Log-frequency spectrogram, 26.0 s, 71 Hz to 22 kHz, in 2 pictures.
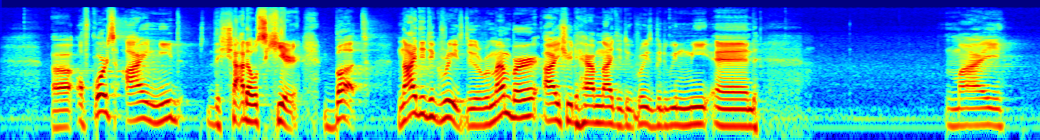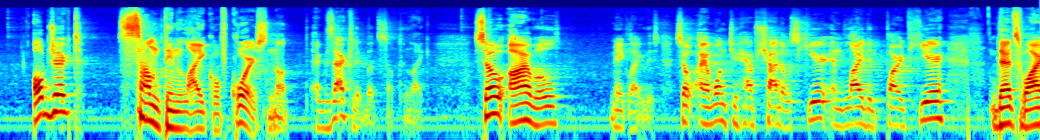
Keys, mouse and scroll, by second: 5.8 alt+middle click, 6.8 alt+n, 7.0 click, 7.3 alt+middle click, 7.9 alt+n, 8.1 click, 8.4 alt+middle click, 9.7 click, 13.2 alt+middle click, 16.2 click, 19.6 click, 19.7 click, 21.8 scroll up 1.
